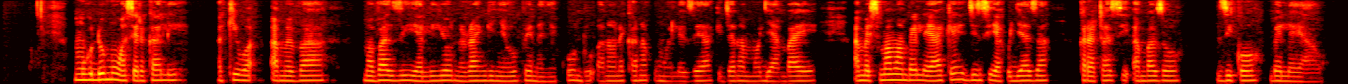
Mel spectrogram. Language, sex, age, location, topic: Swahili, female, 18-24, Kisii, government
